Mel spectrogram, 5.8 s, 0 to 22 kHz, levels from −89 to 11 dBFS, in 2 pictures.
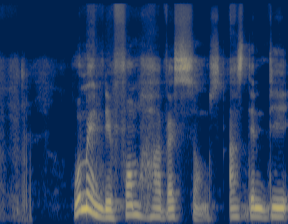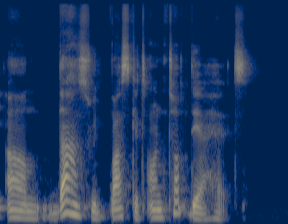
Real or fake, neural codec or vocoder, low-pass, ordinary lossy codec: fake; autoencoder, 48 kHz, 128 numbers a frame, DAC-VAE, trained on Japanese speech; none; none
